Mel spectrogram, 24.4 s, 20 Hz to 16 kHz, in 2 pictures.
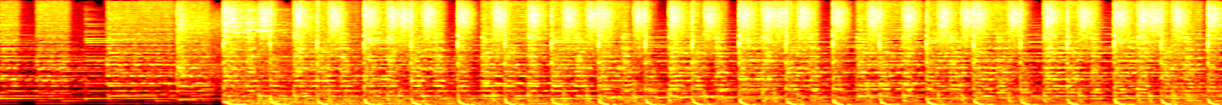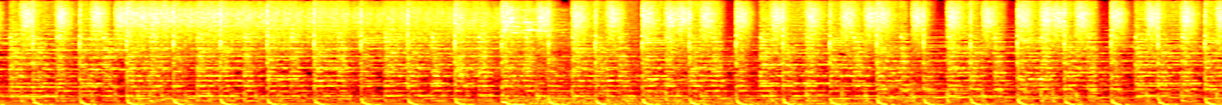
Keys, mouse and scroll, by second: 1.1 s, 2.7 KP_1, 3.3-3.8 scroll up 2, 3.8 g, 5.8 KP_3, 6.4-7.3 scroll up 6, 7.3-8.2 scroll down 4, 8.2-8.9 ctrl+KP_2, 9.2 KP_Decimal, 10.0-10.4 scroll up 2, 10.4 s, 12.5-12.9 scroll down 3, 12.9-13.3 scroll up 3, 13.3 s, 14.4 KP_1, 15.2-15.5 scroll up 1, 16.4 g, 18.8 r, 21.7 g, 23.2-23.7 scroll down 2, 23.7 KP_3, 24.3-24.4 scroll down 1.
